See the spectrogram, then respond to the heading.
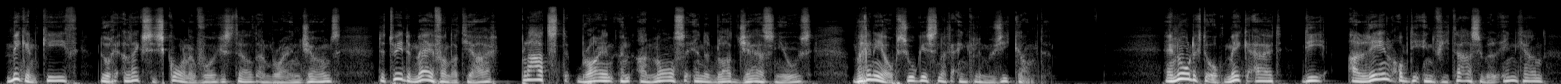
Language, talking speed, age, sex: Dutch, 175 wpm, 60-79, male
